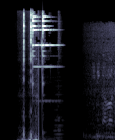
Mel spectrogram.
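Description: Subscribe-button sound effect: a few quick clicks and a bright, bell-like ding about half a second in, ringing out within a second.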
